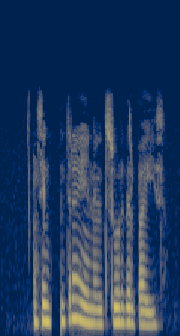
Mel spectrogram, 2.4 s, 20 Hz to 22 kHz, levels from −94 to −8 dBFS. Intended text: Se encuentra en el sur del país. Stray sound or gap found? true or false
true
